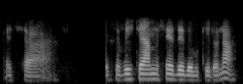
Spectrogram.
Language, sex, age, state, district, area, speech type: Maithili, male, 18-30, Bihar, Purnia, rural, conversation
